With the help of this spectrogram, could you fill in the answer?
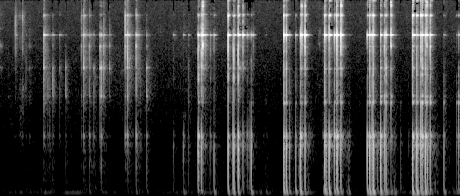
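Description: Long pink nails tap and scratch on an empty, medium-sized, clear etched glass bowl held upside down. Quiet, irregular clicks give way to louder bursts of tapping and scratching, each with a short, bright glassy ring.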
